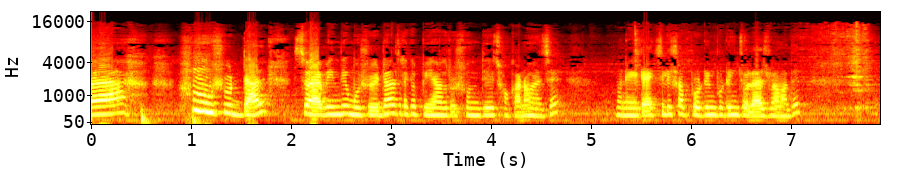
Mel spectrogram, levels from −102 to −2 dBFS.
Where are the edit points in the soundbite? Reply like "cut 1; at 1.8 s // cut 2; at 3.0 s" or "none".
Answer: none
